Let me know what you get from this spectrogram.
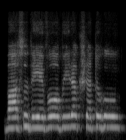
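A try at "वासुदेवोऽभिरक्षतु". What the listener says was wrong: There is no tuhu, only tu, rakshatu. Okay? There is no visarga there.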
